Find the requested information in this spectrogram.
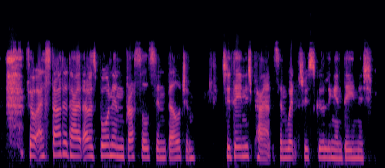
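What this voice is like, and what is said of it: Mixed international accent. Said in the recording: “as you can hear, my accent is a bit of a mix of everything”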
